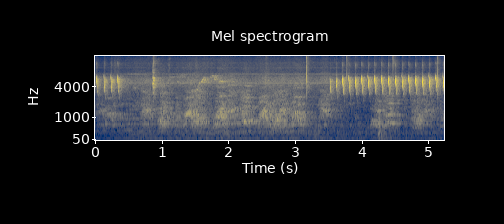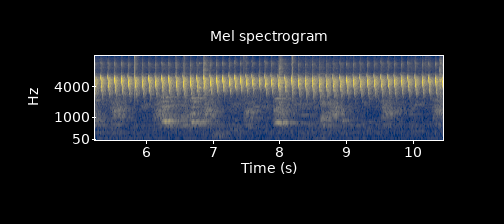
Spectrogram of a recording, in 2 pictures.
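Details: Hill prinia in the rapid-fire song style known locally as AK47 bursts, recorded as training song for white-rumped shamas: after scattered softer chirps, a fast, high, machine-gun series of clipped notes runs steadily to the end, other birds chirping lower underneath.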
